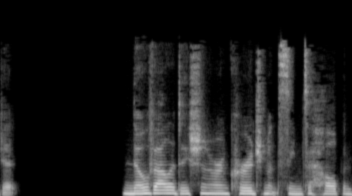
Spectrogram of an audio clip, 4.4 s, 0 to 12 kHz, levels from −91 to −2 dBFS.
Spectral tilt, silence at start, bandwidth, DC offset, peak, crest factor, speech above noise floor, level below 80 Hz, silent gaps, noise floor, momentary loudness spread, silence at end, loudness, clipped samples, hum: -5 dB/octave; 0 s; 10 kHz; under 0.1%; -8 dBFS; 18 dB; over 66 dB; -64 dBFS; 0.29-1.51 s; under -90 dBFS; 8 LU; 0 s; -25 LUFS; under 0.1%; none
